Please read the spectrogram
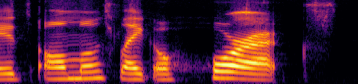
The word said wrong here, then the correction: Horcrux: Am I saying that right? – What? – Horcrux. – Horcrux. – Oh. – Okay. – From Harry Potter.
